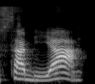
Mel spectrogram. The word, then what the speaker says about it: sabiá: anti penúltima sílaba então quando eu fiz o sabiá eu tive ali uma palavra oxítona porque as palavras oxítonas são as palavras que tem a força na última sílaba então o último pedacinho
